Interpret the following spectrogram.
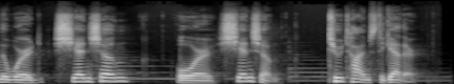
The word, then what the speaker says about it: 先生: saying that together let's practice saying the word Shan Hsiung or Shinjo two times together Shan Shan Shan Shan do you remember what Shan Hsiung means it means mr.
